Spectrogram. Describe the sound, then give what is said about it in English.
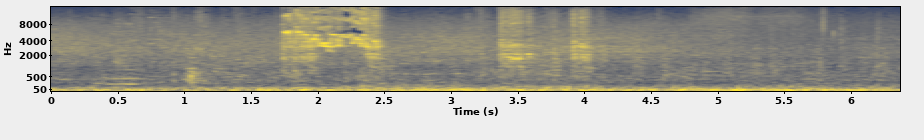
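Two steam locomotives pull a heavy train slowly along the platform out of Crewe station, a steady low rumble broken by a few harsh hissing bursts of steam. No one speaks. “And we're off, slowly inching our way down the platform, and now foot by foot, yard by yard, as the locomotives pull this heavy load.”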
